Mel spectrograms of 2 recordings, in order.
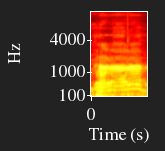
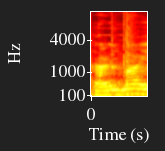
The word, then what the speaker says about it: Dharara: Dharima or Dharara, as you can see up here on the ground, it is Dharara. Dharima is a mispronunciation of Dharara. Dharima ran out and and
